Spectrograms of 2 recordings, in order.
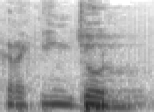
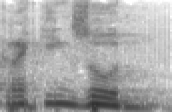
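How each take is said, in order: First: It is said in a Medan accent. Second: It is said in a standard accent.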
